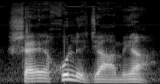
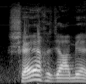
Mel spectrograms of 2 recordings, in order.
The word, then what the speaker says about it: شیخ الجامعہ: لام کے بعد جیم، جیم جو کہ حرف قمری ہے وہ یہاں پر الف لام کے بعد آ رہا ہے، اس لیے اس جیم کا تلفظ اور اس لام الف کا تلفظ ضرور ہوگا، اسی لیے ہم اس کو پڑھ رہے ہیں شیخ الجامعہ۔ شیخ جامعہ نہیں پڑھ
